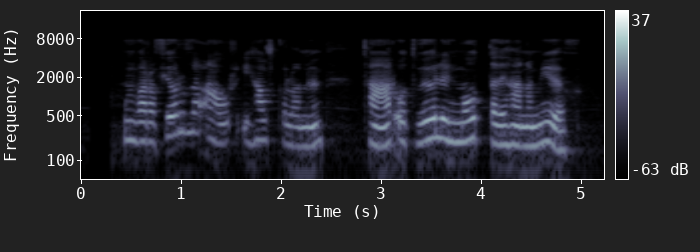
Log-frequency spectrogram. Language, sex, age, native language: Icelandic, female, 40-49, Icelandic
